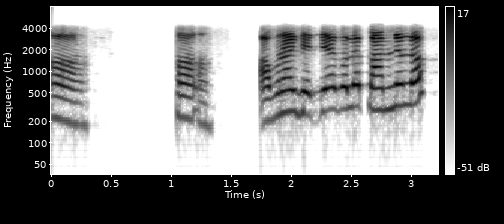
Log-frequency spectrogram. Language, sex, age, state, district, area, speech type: Assamese, female, 45-60, Assam, Sivasagar, rural, conversation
